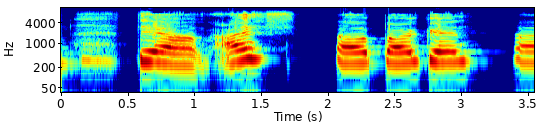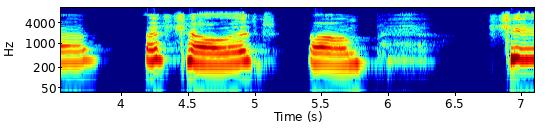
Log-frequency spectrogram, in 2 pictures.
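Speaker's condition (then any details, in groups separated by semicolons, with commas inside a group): ALS; sporadic form, onset in pinky finger; diagnosed at 33, rapid progression, cane within eight months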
